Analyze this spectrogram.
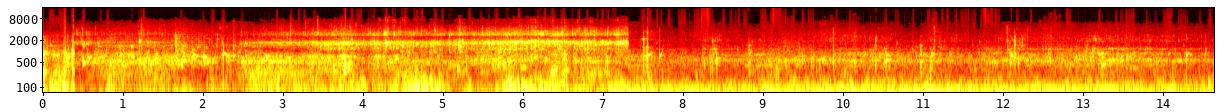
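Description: Muffled rumbling and gurgling of water around a camera held in the sea during snorkeling. The sound turns duller about halfway through.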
